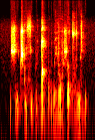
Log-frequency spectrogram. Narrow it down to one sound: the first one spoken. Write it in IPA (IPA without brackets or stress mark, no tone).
ʃ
